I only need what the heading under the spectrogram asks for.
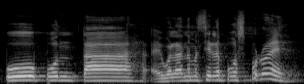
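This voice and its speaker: A middle-aged pastor from the Philippines preaching a sermon in a chatty way, laughing often, quizzing the congregation and slipping into English. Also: male voice, sits high, steady tone, moderate pace, clean tone.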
